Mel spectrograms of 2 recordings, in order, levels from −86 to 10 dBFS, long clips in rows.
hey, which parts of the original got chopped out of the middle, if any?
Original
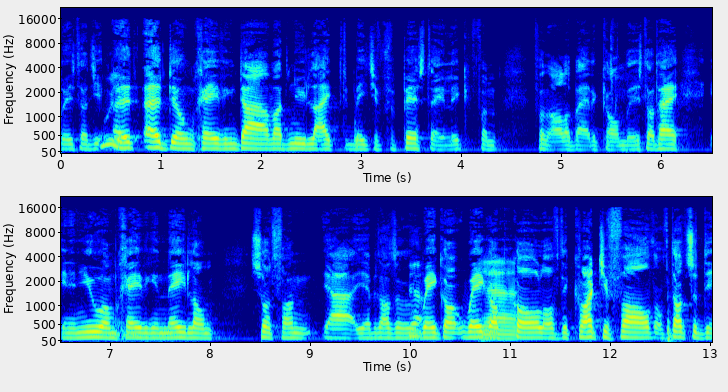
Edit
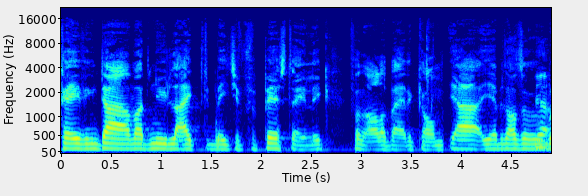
0:04.1-0:04.5
0:05.6-0:09.0

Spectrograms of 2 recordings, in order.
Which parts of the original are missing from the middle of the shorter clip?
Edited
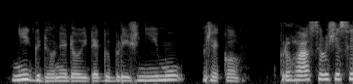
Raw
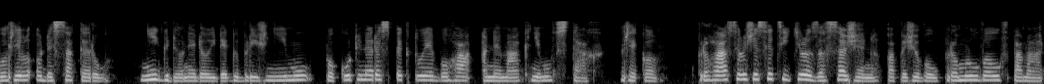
0:03.2-0:06.1

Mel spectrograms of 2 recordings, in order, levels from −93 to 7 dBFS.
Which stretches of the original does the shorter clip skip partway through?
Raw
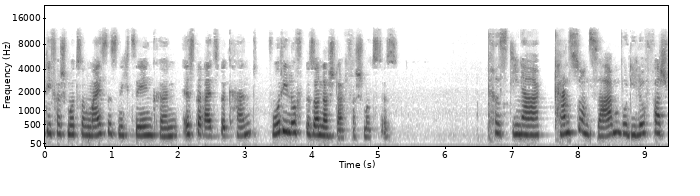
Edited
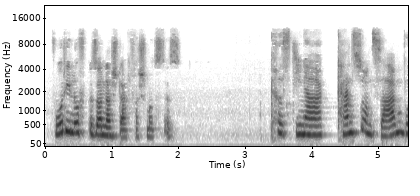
none

